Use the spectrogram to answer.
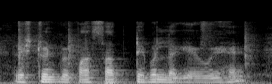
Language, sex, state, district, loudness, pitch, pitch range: Hindi, male, Jharkhand, Ranchi, -19 LUFS, 110 Hz, 105-115 Hz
